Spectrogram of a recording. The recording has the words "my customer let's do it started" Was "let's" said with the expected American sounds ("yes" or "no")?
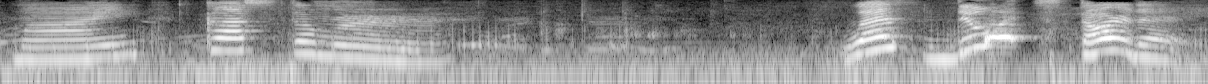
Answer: no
